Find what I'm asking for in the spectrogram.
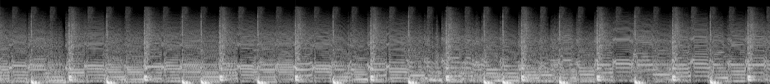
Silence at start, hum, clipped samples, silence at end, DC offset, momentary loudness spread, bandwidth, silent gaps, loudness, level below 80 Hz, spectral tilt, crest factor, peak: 0 s; none; 0.7%; 0 s; under 0.1%; 3 LU; 16 kHz; none; -14 LUFS; -18 dBFS; -6 dB/octave; 12 dB; 0 dBFS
